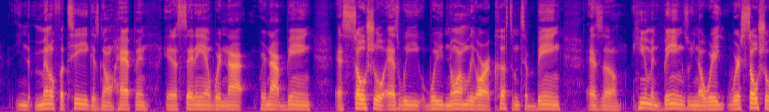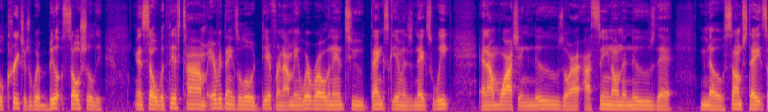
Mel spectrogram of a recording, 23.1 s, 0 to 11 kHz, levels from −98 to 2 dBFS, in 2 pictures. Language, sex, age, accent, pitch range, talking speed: English, male, 30-49, American, 105-120 Hz, 180 wpm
